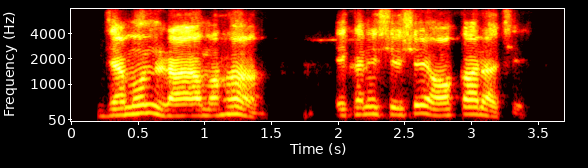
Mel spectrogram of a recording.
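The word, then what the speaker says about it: रामः: বলি তাহলে কি হবে মম নাম রামাহা ঠিক আছে এখানে বিসর্গ হবে আর যদি লতা শব্দ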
